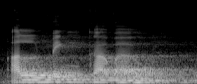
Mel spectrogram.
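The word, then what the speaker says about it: Al-Minangkabawi: Saya buka buku, tengok alif lam mim nun kaf ba alif waw ya, panjang betul. Gimana cara membacanya? Al-Minkabawi. Punya dake rumah awak.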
